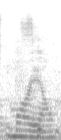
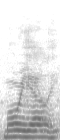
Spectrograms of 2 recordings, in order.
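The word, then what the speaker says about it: Morial: Moriel. Moriel, and I'm sure most of you have seen him on things like Meet the Press and other things.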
